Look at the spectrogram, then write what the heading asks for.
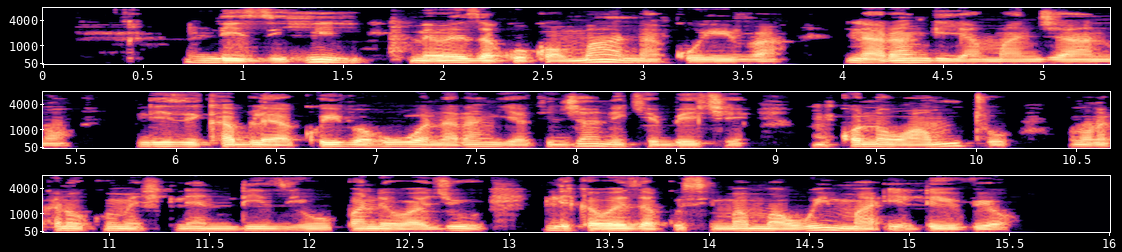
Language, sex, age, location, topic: Swahili, male, 18-24, Kisii, agriculture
